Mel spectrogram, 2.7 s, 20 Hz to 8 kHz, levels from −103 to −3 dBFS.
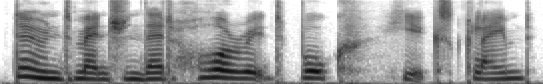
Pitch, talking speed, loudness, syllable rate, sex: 230 Hz, 155 wpm, -18 LUFS, 4.5 syllables/s, female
